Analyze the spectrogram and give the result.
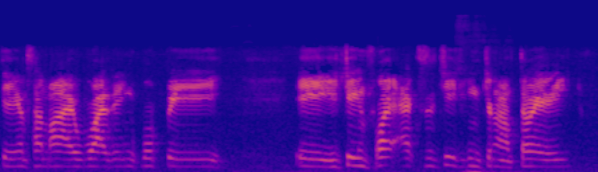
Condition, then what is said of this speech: Cerebral palsy. And I'm going to be joking about my speech impediment throughout the show.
